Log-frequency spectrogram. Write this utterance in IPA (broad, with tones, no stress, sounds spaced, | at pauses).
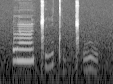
l œ̃ː˥ ǁ i˨˦ tʼ i̤˩ ǁʰ ʉ˩˧˩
